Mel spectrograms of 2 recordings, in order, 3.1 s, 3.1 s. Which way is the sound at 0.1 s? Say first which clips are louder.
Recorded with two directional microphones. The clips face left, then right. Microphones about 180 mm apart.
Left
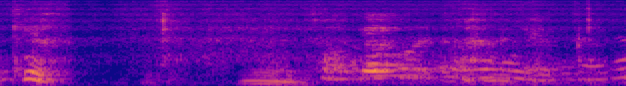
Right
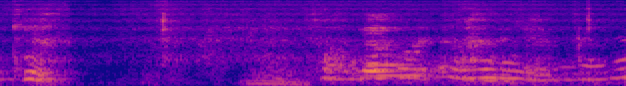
Left 4 dB; 10° left (ahead or behind).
